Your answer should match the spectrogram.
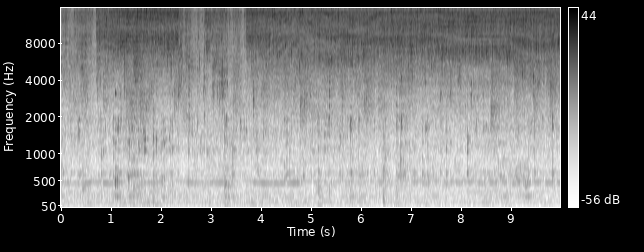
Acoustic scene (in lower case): restroom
